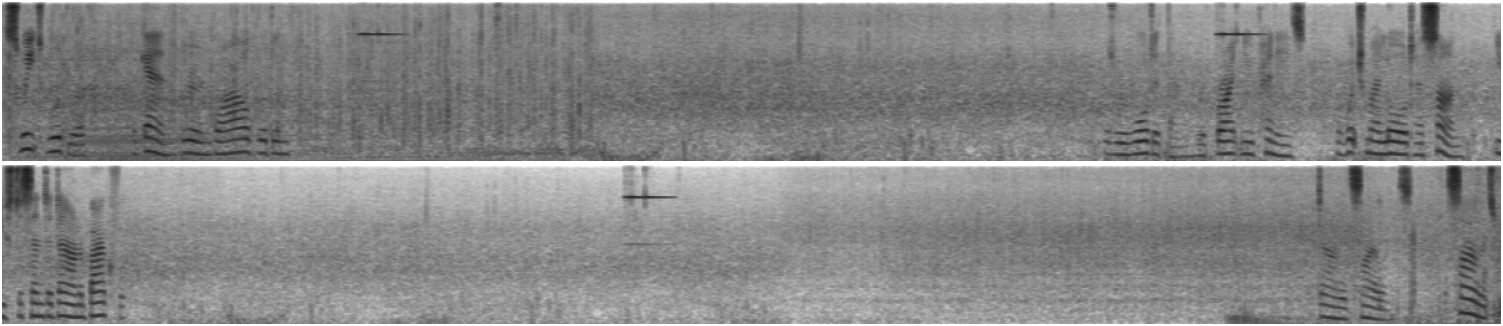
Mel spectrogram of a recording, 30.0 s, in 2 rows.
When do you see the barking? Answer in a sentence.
You can't hear the barking here.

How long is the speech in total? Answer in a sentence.
You can hear the speech for 10 seconds altogether.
